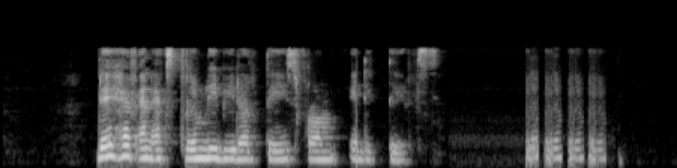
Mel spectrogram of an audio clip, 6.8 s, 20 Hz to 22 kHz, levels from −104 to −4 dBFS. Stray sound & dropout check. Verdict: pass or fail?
fail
